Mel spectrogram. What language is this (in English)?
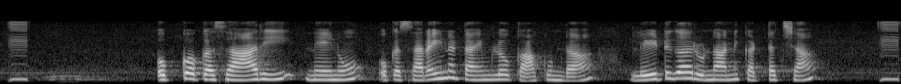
Telugu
